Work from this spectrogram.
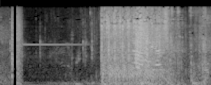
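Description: Gunfire in a shooter video game: a sharp early shot, then a loud burst of rapid automatic fire filling the second half, close and harsh.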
